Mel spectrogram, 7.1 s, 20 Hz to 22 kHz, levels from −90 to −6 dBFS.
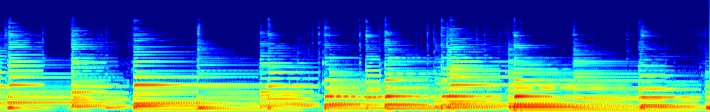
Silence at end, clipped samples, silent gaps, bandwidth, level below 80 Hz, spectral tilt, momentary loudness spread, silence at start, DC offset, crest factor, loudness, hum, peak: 0 s; under 0.1%; none; 8.4 kHz; -58 dBFS; -8.5 dB/octave; 9 LU; 0 s; under 0.1%; 18 dB; -24 LUFS; none; -6 dBFS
